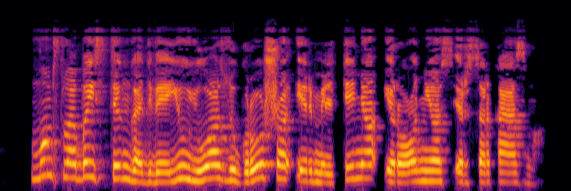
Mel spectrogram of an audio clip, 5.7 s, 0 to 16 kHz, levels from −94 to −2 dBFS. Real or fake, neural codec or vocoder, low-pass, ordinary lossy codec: real; none; 10.8 kHz; MP3, 48 kbps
